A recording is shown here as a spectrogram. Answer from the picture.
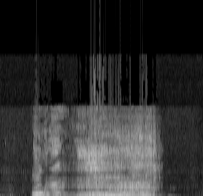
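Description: A lion lets out one loud, close roar lasting about two seconds, deep and rough with a growling, rasping texture, then it breaks off into a brief low rumble.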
